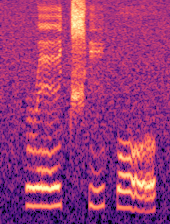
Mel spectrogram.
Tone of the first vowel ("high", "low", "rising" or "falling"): rising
